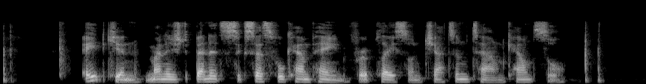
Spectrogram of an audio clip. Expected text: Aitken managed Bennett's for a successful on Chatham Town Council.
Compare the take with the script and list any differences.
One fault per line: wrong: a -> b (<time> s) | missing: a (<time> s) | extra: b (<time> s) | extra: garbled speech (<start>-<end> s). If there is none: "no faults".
extra: successful campaign (2.3 s)
wrong: successful -> place (3.7 s)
